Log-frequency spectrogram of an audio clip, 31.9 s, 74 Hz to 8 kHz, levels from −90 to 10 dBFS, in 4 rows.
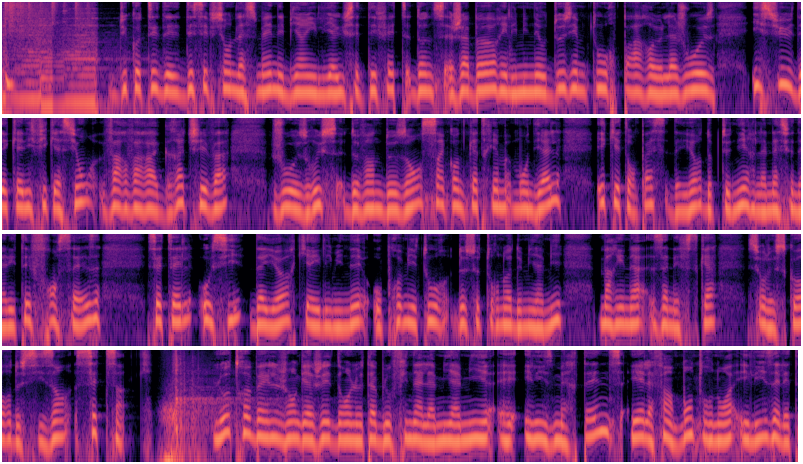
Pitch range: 180-205 Hz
